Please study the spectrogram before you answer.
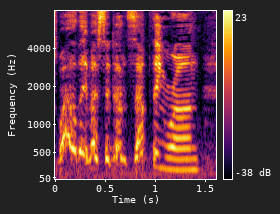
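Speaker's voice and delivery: lightly voiced sneering bystander; mock bystander verdict. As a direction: mimic their smug judgment, high and sneering. Mocking what onlookers would think.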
